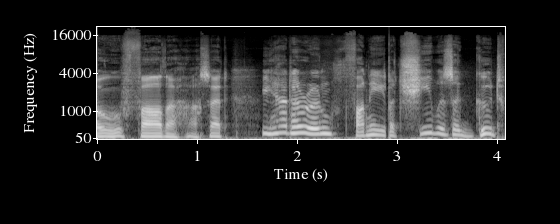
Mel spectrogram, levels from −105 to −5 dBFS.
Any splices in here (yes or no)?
yes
